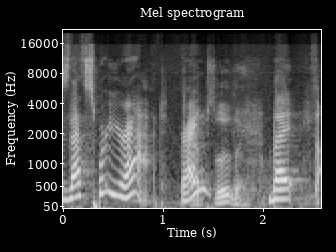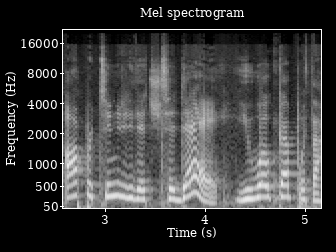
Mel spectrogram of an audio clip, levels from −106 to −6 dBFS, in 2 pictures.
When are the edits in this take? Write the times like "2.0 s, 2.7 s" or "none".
2.5 s, 3.5 s

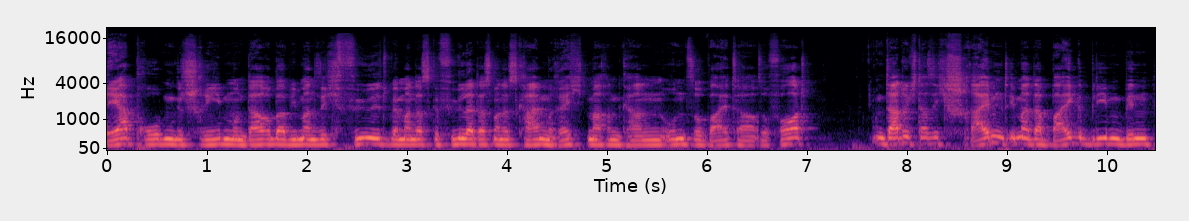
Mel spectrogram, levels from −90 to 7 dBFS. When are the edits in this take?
6.5 s

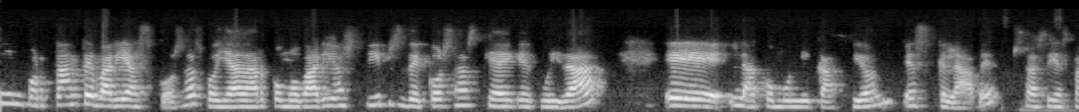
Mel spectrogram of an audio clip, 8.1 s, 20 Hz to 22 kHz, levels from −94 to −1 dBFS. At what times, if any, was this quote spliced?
none

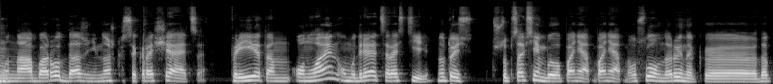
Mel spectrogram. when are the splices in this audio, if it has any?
5.9 s

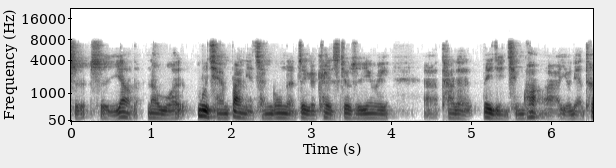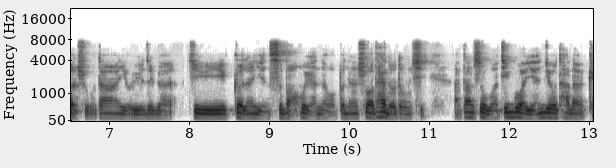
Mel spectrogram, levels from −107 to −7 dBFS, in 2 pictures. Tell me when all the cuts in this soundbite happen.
0.9 s, 3.4 s, 7.9 s

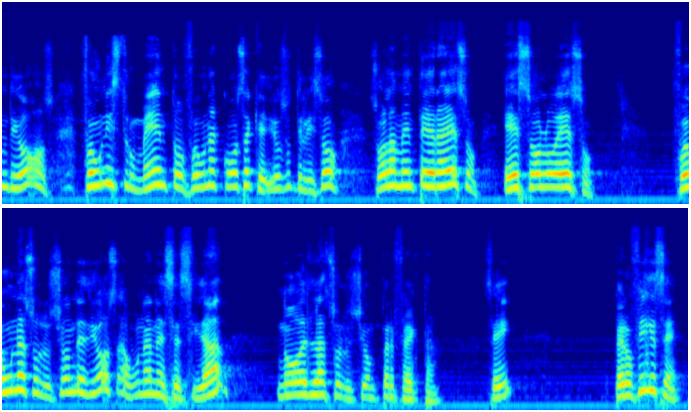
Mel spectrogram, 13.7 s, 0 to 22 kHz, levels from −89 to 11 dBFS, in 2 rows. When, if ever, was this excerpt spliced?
none

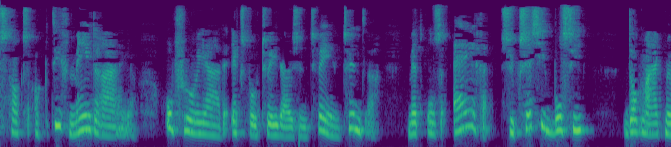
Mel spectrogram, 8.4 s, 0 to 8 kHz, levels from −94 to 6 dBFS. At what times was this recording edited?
none

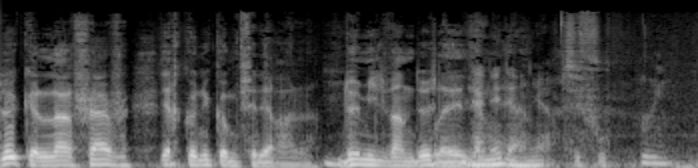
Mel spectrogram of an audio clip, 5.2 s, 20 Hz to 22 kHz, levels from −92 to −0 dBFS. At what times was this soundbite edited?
1.2 s, 1.8 s, 3.3 s

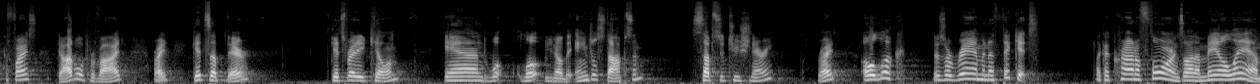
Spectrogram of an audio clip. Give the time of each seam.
none

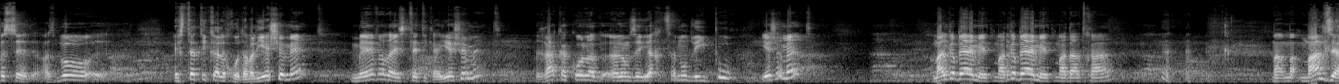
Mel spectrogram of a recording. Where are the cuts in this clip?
10.1 s

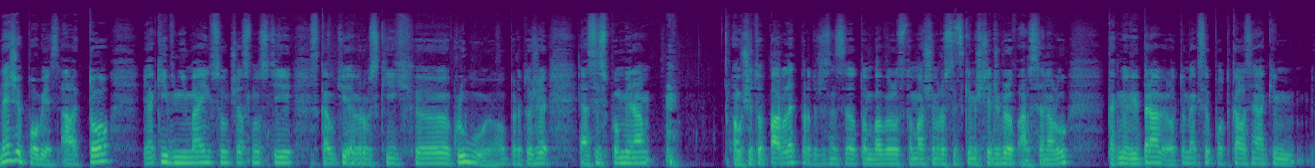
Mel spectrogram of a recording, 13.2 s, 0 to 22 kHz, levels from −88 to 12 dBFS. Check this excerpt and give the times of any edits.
3.1 s

